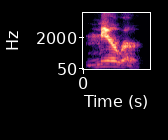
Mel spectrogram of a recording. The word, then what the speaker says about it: mirror: Y entonces la primera parte es mir, mirar, ¿verdad? No es tan difícil. Mirar, pero inmediatamente después tenemos que pronunciar otra r. Mirror.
